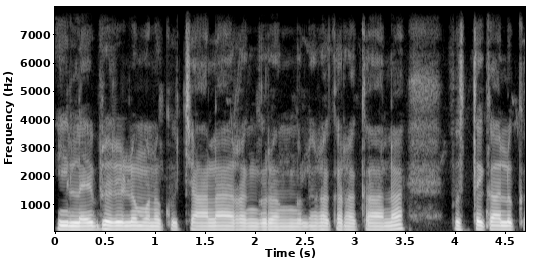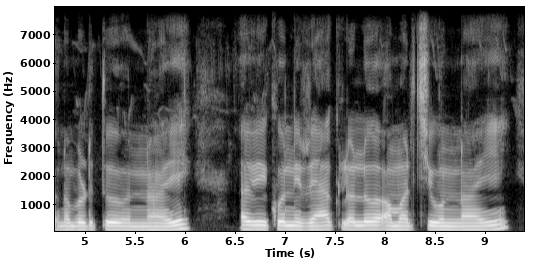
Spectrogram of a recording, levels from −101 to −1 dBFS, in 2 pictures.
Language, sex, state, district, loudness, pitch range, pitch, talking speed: Telugu, male, Telangana, Hyderabad, -14 LUFS, 120-130 Hz, 120 Hz, 90 wpm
